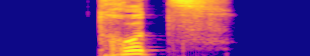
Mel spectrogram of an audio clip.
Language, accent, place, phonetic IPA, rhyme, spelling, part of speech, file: German, Germany, Berlin, [tʁʊt͡s], -ʊt͡s, Trutz, noun, De-Trutz.ogg
- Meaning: defence, resistance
